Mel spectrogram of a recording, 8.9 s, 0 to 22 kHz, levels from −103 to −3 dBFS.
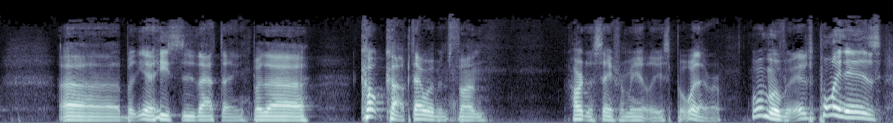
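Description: Throughout, the speech sounds dull and granular, with gurgling; the likely cause is MP2 compression at a rate fitting about 80 kbps, and a spectrogram shows upper sub-bands flickering on and off. At 4.60 to 4.69 s, just after "that would have been", DAB burbling adds short blips of noise as bit errors reach the audio data, appearing on a spectrogram as isolated patches in single bands. It returns at 6.65 s, between "say for me at" and "but whatever".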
